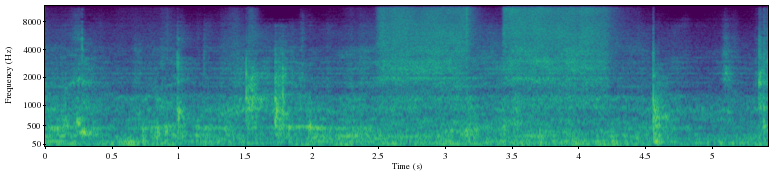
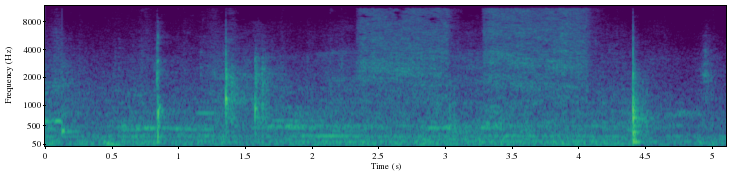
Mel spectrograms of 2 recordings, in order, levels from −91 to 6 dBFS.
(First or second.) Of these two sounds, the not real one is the first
